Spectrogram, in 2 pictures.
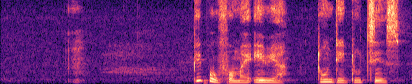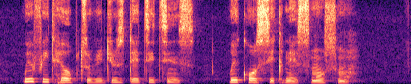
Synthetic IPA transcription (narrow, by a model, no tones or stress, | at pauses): pipolfɔmaɪʔeɹia | d̥õndedutʰĩŋs | wefithɛlptʰuɹidjus̬dɛtitʰĩŋs | wekʰɔlsiknɛsːmɔlsmɔ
